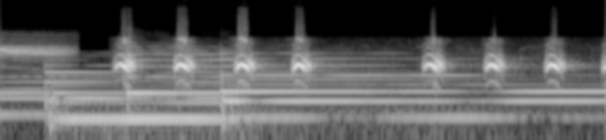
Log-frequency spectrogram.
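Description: A crow cawing in two runs of four caws, each caw a little over half a second apart, over background music of soft held keyboard chords.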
